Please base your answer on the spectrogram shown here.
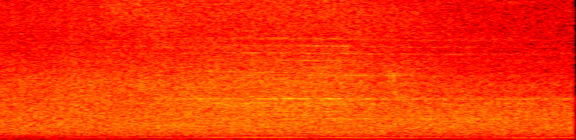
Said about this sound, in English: And to mix in with the traffic sounds, these recordings here were made inside the tunnel, with the installation playing and the traffic intact.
